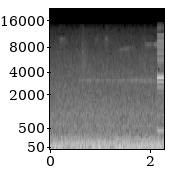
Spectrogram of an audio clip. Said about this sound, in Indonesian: Ya Allah, macet banget nih.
